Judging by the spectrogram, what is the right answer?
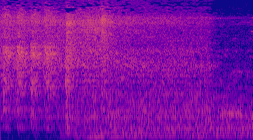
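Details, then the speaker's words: Isuzu Mu-X diesel with check engine light, traction control warning, harsh shift shock and zero rpm reading; trouble code for crankshaft position sensor circuit. Starter churns with a steady rhythmic grind, long crank before firing; hard starting, battery okay. "haba ng cranking Haba ang cranking off mamatay Mga tatlong beses pa okay lang battery ko"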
